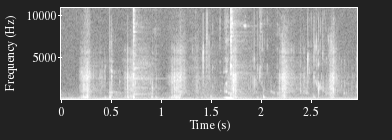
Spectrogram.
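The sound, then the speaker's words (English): Crunchy salad being chewed, with a steady series of crisp, irregular crunches and wet bites over a low background hum. “You guys always remember to chew your salad thoroughly.”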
